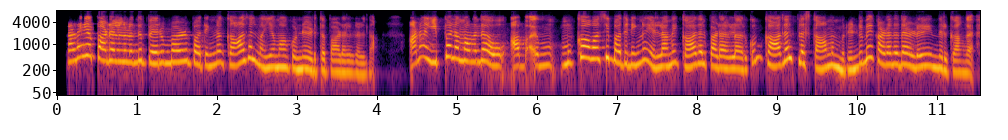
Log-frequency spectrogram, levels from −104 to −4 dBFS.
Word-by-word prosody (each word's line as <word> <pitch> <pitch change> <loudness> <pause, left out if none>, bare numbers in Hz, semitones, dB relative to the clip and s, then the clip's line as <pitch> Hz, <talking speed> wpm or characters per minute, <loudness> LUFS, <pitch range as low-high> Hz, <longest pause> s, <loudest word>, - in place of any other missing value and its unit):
பழைய 445 +7 +4
பாடல்கள் 355 -3 +4
வந்து 360 +2 -1
பெரும்பாலும் 330 +2 +1
பாத்தீங்கன்னா, 290 +2 -3
காதல் 340 +5 +1
மையமா 250 +1 0
கொண்டு 220 0 0
எடுத்த 195 +1 -5
பாடல்கள் 175 -3 -6
தான். - - -14 0.4
ஆனா, 455 - 0 0.2
இப்ப 345 +8 -1
நம்ம 390 -3 +3
வந்து 345 +1 +1
ஓ 270 - +1 0.2
ஆப் 260 0 -1 0.2
மு 285 - -6 0.2
முக்காவாசி 415 +5 +3
பாத்துட்டீங்கன்னா, 310 +2 -1
எல்லாமே 265 +6 -1
காதல் 290 +5 +1
பாடல்களா 235 -3 0
இருக்கும். 340 - -6
காதல் 290 +10 +3
பிளஸ் 315 -3 -1
காமம் 240 +2 0
2மே 305 - 0
கலந்துதா 295 -1 +1
எழுதிருந்திருக்காங்க. 230 -9 -2
295 Hz, 155 wpm, -23 LUFS, 245-350 Hz, 0.4 s, பழைய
